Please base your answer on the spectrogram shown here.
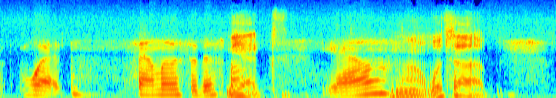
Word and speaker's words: San Luis Obispo: San Luis Obispo?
